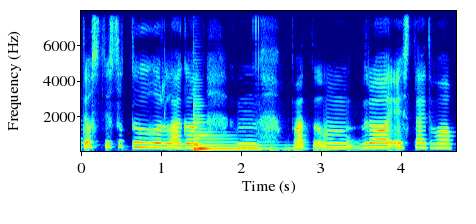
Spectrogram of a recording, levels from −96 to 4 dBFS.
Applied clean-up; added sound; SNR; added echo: neural mask model RNNoise.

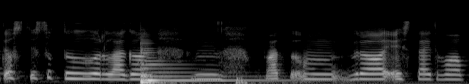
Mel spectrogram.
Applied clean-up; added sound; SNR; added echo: none; Bowed string instrument; -2 dB; none.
